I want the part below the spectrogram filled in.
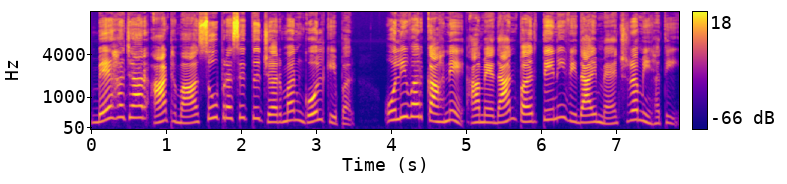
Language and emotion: Gujarati, neutral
